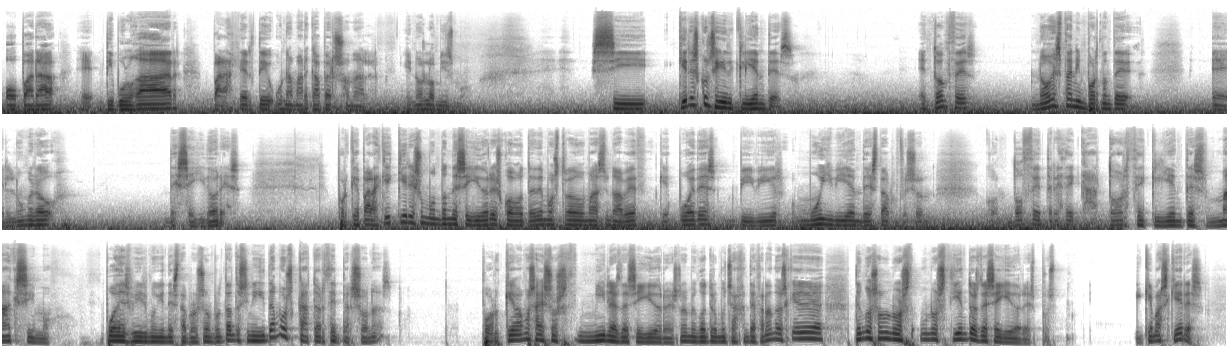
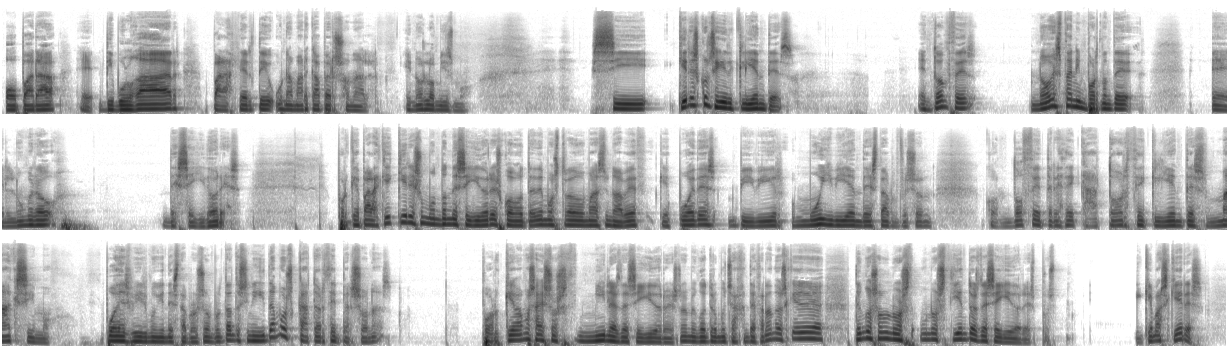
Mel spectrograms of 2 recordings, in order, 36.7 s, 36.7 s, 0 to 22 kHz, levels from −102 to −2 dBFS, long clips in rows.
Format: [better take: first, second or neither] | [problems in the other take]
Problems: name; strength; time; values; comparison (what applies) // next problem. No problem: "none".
second | low rumble; noticeable; until 23 s; 20 dB below the speech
